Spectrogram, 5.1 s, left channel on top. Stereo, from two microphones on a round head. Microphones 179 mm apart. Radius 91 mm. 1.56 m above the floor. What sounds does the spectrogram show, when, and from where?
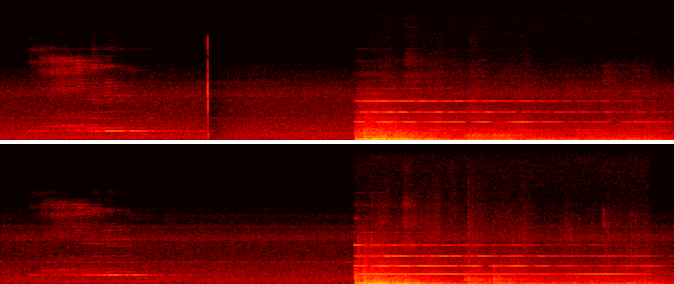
0.2 s a cat meowing: 25° left (ahead or behind), 0.8 m
2.6 s a sliding door: 40° right (ahead or behind), 0.5 m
